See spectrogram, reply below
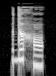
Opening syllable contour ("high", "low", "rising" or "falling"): high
